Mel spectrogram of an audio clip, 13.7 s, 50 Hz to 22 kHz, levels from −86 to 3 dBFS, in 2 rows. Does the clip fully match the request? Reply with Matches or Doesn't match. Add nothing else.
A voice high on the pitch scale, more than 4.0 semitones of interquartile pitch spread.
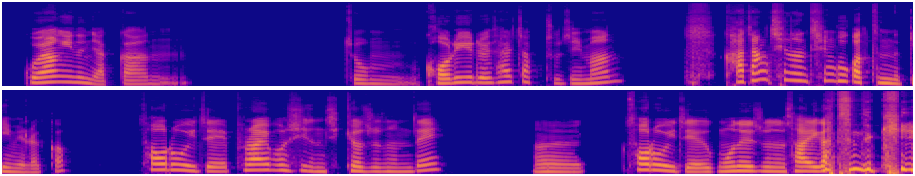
Matches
